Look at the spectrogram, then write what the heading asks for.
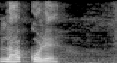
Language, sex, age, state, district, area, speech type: Assamese, female, 18-30, Assam, Biswanath, rural, spontaneous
